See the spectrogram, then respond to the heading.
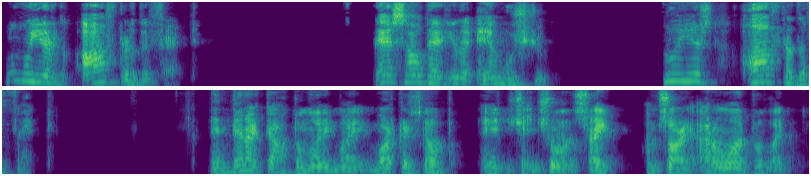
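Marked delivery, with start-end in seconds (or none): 0.1-6.4 high, exasperated complaint; frustrated. Real, not acted. Podcaster complaining of being ambushed years later, frustrated. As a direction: protest it in a raised, worked-up pitch. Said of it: "I'm just showing my frustration".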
